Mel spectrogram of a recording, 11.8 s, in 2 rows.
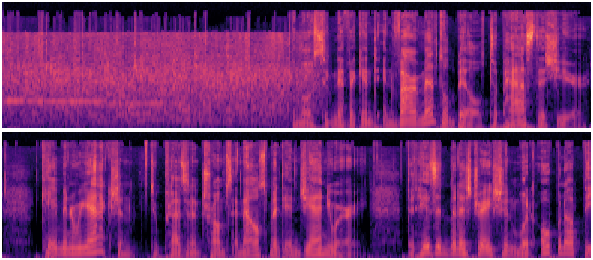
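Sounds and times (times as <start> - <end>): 
applause in the Maryland General Assembly chamber: 0.0 - 3.2
speech: 2.9 - 11.7.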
